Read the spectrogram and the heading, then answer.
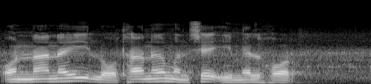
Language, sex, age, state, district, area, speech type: Bodo, male, 45-60, Assam, Chirang, rural, read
